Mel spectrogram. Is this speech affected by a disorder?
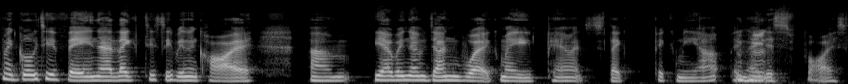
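Yes: Down syndrome; adult woman.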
